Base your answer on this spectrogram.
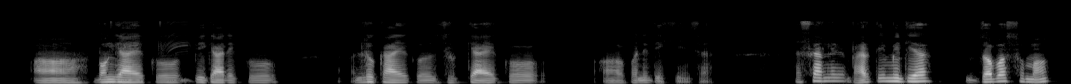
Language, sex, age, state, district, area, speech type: Nepali, male, 45-60, West Bengal, Kalimpong, rural, spontaneous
